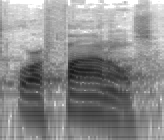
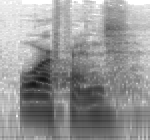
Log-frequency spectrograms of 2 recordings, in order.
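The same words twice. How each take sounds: First: Orphanos said as or-FAI-nos, Greek style; Greek word. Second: Said in the usual way. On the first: Shown as a demonstration. Preacher giving the Greek word for orphans, orphanos pronounced or-fai-nos. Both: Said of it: "That word translated in the Greek".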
